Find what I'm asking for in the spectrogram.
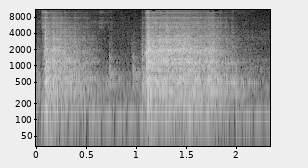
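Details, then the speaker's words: MTD White LT200H riding mower (20hp Briggs) during deck repair: a pulley spun by hand gives two rough, gritty bursts as it coasts down. The bearing sounds dry and worn and likely needs replacing; the belt is torn. "oh sounds like it needs a new one anyways the belt is torn"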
